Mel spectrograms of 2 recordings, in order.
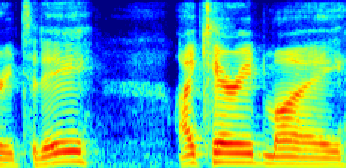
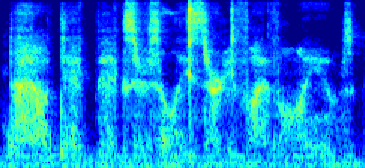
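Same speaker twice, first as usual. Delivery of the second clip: whisper; 23 dB quieter than usual. Real, not acted. Unvoiced whispered aside.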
